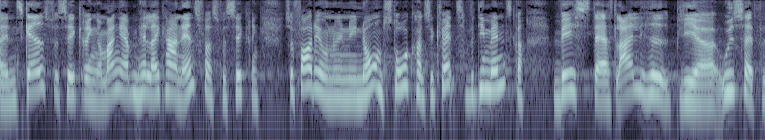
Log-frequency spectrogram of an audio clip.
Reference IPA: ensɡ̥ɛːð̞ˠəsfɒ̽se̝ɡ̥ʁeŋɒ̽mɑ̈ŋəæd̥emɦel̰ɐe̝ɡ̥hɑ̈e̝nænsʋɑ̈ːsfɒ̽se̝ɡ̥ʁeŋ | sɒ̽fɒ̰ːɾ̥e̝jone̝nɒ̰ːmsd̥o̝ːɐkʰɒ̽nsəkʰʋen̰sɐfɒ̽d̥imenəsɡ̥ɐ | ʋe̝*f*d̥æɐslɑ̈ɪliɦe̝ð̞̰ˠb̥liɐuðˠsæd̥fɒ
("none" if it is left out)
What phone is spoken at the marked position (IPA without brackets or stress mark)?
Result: s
